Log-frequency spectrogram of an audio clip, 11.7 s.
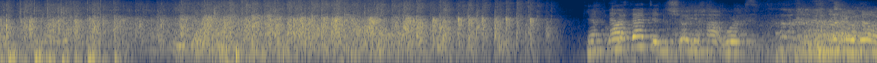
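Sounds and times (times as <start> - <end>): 
audience applause: 0.0 - 7.5
laughter: 2.2 - 4.1, 10.1 - 11.6
speech: 8.6 - 11.6.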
